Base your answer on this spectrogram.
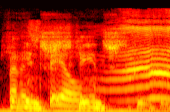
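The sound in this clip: A young baby boy crying: a loud run of short wailing bursts in quick succession, each cry bending down in pitch, with a strained, whining tone throughout.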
